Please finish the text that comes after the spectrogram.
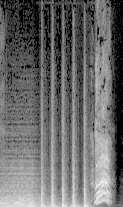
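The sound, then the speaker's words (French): Five quick, sharp knocks on the front window of a car in an even rhythm over a low steady hum, followed by a brief high, wavering squeak. “et alors que les enfants avaient les yeux rivés sur l'entrée du hangar, quelqu'un frappa sur la vitre avant de la voiture”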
